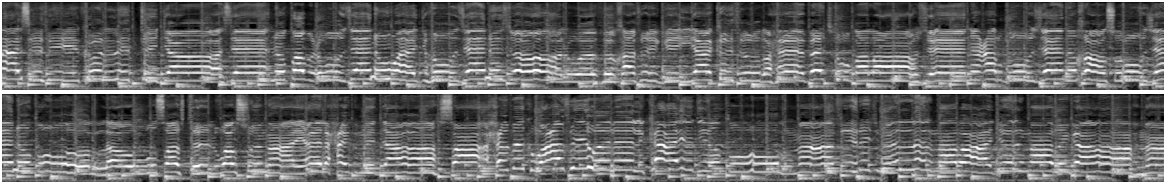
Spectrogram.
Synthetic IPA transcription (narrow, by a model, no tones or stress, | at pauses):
asifikʊlːɪt̪ːɪd͡ʒɑːɾɾzeːnt̪ˤɑbʕuzeːnwad͡ʒɦuzeːnzoːlwɪfixafɪɡɪjːakʊθʊɾˤħebat̪huɣɑlɑːzeːnʕɑɾˤðˤuzeːnxɑsˤɾuzeːnt̪ˤuːlːawːɑsˤɑft̪ɪlwɑsˤfmajalħaɡmɪd̪aħsˤɑħabːɪkwafiwɪlɪlkʰajɪd̪jɑt̪ˤuːlmafiɾɪd͡ʒmɪlːəlmaɾˤɑːd͡ʒɪlmaɾɪɡaħma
